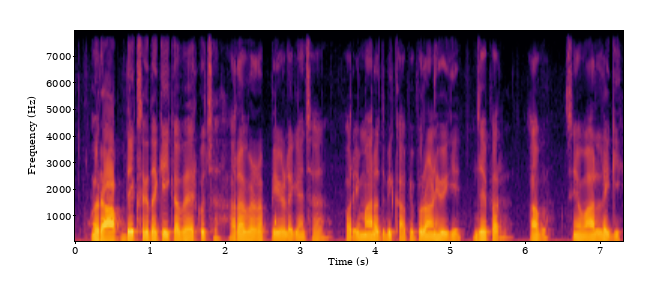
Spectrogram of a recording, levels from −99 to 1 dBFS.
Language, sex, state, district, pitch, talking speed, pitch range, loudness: Garhwali, male, Uttarakhand, Uttarkashi, 130 Hz, 180 wpm, 125-135 Hz, -18 LUFS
